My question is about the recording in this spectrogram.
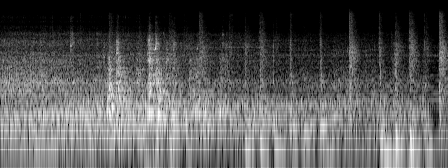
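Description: A small tractor driving past close by, its engine running with a lot of clattering, loudest about a second in.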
